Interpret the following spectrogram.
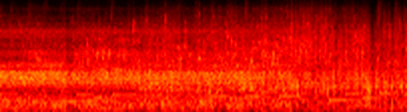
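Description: Hot cooking oil sizzling in a small pot as a piece of meat is lowered into it: a dense hiss with small crackles that thins out toward the end.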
